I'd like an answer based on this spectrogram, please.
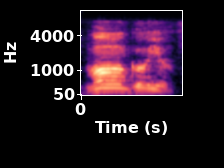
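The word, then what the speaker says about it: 먹어요: Mogoyo. Tulisannya mok oyo, tapi kita bacanya nanti mogoyo. Tulisannya meo, tapi dibacanya mo ya.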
